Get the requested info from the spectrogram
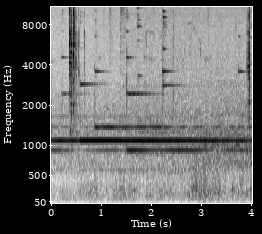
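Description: Metal wind chimes ringing: several long, clear tones strike at different moments and overlap as they fade. A sharp click comes about half a second in and another near the end, and light wind brushes the microphone.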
